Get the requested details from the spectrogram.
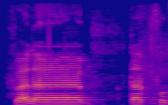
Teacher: فلا میں لام کے ساتھ الف مدہ ہے ایک انداز میں کھینچیں گے. فلا تکفر میں تا کو کاف کے ساتھ ملائیں گے، کاف نون سے ادا کریں گے، فا کو را کے ساتھ ملائیں گے، را کو موٹا کریں گے.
